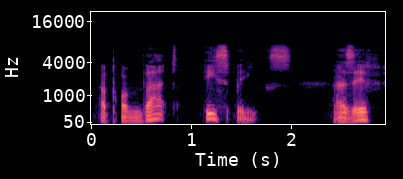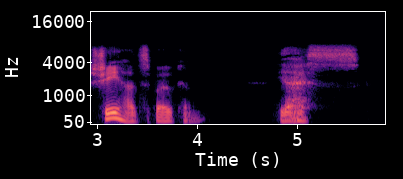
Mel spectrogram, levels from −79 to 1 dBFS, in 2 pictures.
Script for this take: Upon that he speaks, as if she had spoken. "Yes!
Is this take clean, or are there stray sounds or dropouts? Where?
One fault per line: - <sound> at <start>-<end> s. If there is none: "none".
- dropout at 0.2-0.3 s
